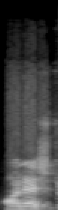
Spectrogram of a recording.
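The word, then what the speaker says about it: honest: N umbrella आ last देखो ही is desks ऑनेस्ट मैन तुम्हें के होनेस्ट करनेस्ट बोली पर्सन हवर बोली परस एच का हम साइलेंटसी लुप्त हिसाबसी आवर ऑनेस्ट को पढ़ ठीक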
